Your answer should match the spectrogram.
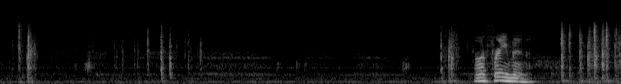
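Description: A computer keyboard clatters in quick, uneven bursts of close key taps as a tweet is typed, with pauses between runs and someone speaking briefly partway through.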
